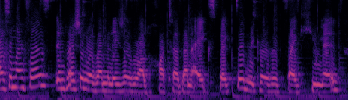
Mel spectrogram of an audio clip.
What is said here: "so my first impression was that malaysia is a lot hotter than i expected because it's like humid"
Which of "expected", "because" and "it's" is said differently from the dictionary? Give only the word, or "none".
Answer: none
